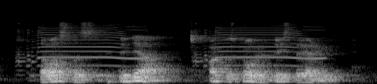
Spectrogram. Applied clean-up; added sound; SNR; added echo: none; Harmonica; 19 dB; reverberation time 0.7 s.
